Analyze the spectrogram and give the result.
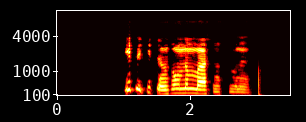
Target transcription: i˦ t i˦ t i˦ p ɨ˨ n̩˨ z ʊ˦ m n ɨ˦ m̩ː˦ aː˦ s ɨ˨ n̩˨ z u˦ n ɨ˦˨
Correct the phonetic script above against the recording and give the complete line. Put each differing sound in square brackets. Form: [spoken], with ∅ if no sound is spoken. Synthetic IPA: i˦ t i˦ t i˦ [t] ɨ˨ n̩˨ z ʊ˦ [ŋ] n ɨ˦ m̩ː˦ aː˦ s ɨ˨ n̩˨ [s] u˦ n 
